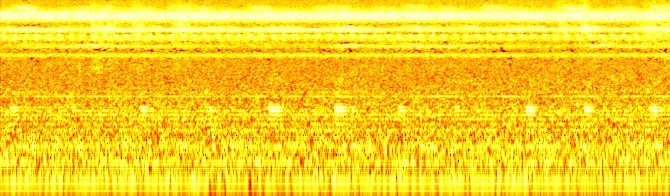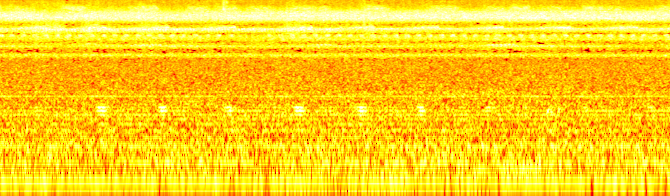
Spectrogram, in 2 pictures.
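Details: Crickets and other forest insects on a midsummer night in the countryside, a steady high chorus of rapid pulsed trills with faint regular beats, over a constant low background hiss.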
